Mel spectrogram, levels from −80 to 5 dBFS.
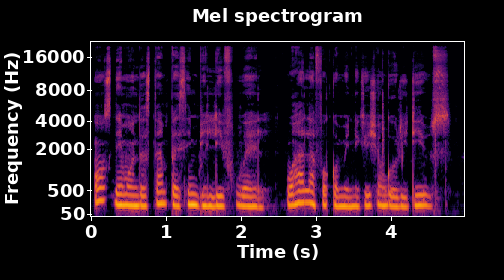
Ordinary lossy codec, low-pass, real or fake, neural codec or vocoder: none; none; real; none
